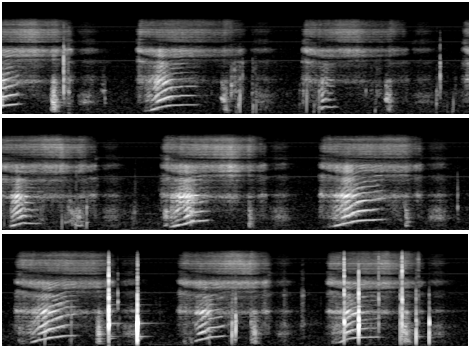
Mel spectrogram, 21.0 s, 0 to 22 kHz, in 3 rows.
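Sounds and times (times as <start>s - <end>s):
man snoring: 2.0s - 3.5s, 4.5s - 6.0s, 6.9s - 8.5s, 9.4s - 11.0s, 11.8s - 13.4s, 14.2s - 15.7s, 16.7s - 18.1s, 18.9s - 20.4s.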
